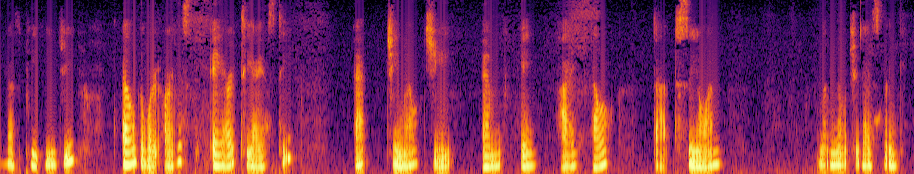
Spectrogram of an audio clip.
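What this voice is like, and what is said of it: Whispering. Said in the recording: “I'm whispering because I'm laying right next to the baby”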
